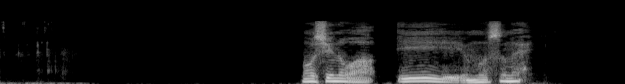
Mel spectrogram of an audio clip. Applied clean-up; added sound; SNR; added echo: neural mask model Resemble Enhance denoiser.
